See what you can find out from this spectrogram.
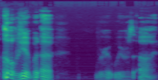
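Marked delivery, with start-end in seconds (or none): none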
